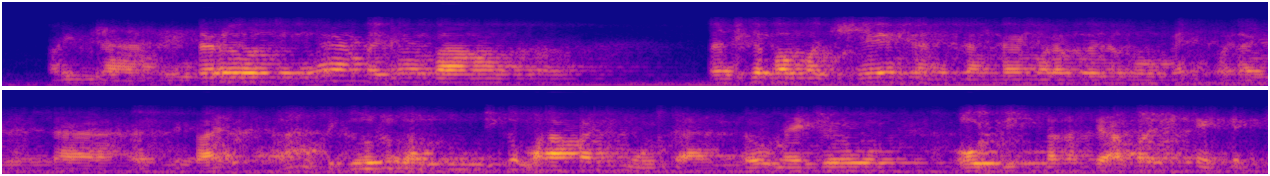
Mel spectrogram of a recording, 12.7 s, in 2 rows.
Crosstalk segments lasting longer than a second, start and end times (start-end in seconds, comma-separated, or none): none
